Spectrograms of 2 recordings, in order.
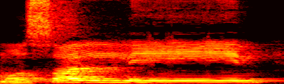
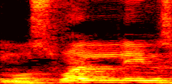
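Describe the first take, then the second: First: The s is plain without a w-glide. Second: The s is followed by a w-glide. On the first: The speaker calls it right. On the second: The speaker calls it wrong. "முஸ்வல்லீன் சொல்லிடாதீங்க"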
